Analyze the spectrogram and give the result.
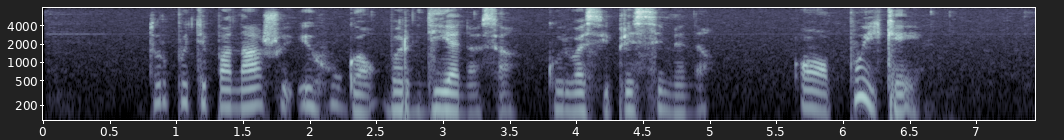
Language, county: Lithuanian, Klaipėda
